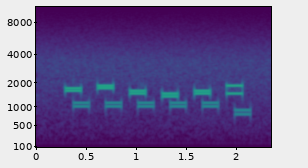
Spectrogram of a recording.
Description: Multi-frequency trunk signalling (R2, with the far end's replies), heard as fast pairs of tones, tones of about 160 ms. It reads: 603138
